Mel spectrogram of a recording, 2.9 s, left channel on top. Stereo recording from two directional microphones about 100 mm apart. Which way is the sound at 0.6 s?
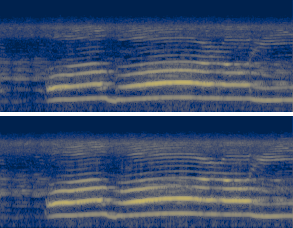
35° left (ahead or behind).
